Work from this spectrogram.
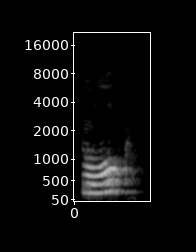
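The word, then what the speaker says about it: talk: तो तुम यहां क्या सीखे, तुम यहां ये सीखे कि एल साइलेंट किस किस वर्ड में रहता है, बाम, पाम, टोक, वॉक, आर्म्स, चौक और काम, लै नहीं है किसी में।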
